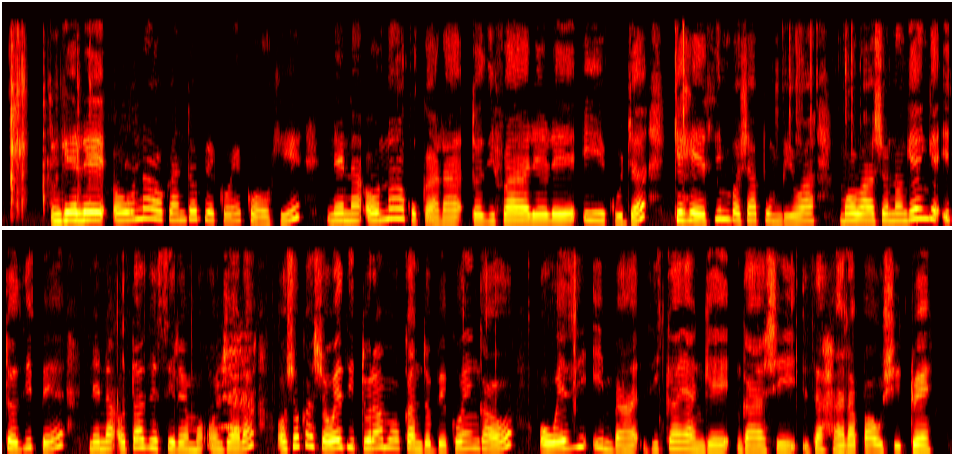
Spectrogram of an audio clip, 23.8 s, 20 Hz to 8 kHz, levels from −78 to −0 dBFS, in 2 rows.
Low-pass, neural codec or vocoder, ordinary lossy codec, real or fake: 7.2 kHz; none; MP3, 64 kbps; real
